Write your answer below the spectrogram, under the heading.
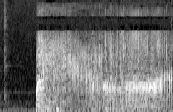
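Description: After a brief near-silence, a loud, drawn-out fart sound effect erupts and sustains for a couple of seconds, raspy and sputtering up close, with no voices.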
